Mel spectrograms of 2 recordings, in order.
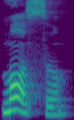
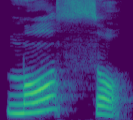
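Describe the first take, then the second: First: Said in the usual way. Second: "moço" stretched into two slow syllables; slow teaching repetition. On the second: Shown as a demonstration. Teacher repeats word slowly. (drawn-out pronunciation model of "moço")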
